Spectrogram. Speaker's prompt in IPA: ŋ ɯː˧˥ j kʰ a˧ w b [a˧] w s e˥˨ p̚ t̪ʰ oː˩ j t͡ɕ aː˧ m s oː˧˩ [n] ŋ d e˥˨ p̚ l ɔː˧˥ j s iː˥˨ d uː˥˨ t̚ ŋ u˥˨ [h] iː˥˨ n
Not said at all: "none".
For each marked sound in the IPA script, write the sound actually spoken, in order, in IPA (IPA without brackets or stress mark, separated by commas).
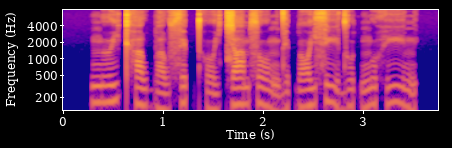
a˩, none, h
